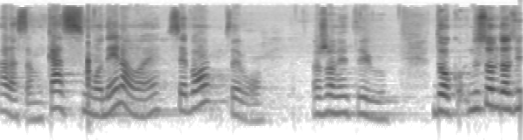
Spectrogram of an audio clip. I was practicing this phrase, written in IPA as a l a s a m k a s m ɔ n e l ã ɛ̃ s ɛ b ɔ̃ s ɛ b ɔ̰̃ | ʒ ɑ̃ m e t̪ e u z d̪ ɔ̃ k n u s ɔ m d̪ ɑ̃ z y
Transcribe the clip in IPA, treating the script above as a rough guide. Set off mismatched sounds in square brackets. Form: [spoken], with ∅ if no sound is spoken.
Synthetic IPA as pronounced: a l a s a m k a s m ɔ n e l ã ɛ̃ s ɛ b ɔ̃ s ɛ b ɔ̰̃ | ʒ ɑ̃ [n] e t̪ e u [∅] d̪ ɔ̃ k n u s ɔ m d̪ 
